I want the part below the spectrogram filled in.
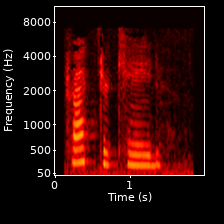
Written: tractorcade

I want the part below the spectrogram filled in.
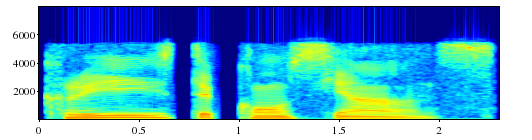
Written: crise de conscience

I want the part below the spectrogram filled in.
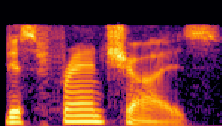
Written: disfranchise

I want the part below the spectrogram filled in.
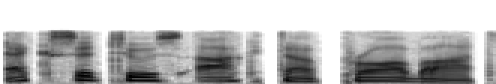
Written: exitus acta probat

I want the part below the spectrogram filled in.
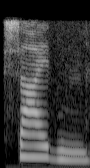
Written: Sidon

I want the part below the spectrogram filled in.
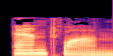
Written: antoine

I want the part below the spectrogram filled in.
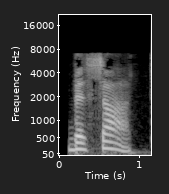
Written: besottingly

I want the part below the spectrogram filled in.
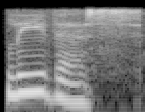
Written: Leavis

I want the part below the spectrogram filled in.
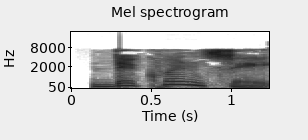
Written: De Quincey

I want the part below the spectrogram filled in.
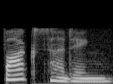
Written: foxhunting

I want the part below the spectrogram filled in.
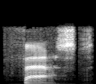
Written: fast

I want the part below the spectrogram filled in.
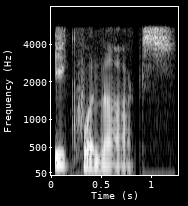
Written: equinox

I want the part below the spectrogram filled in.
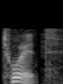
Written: twit

